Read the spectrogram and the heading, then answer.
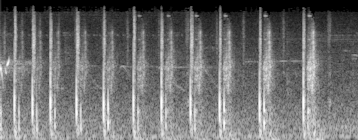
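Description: Footsteps of someone walking along a wall on a bunker tour land in a steady, regular series of many crisp, moderately loud steps, alone with no talk.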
